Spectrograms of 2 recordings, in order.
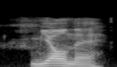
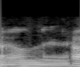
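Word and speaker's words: Mjölnir: Mjolnir. – Yeah, Mjolnir.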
